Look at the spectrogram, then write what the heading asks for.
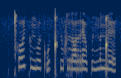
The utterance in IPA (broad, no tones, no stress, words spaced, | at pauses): ǀʰoɪ̯ kəŋuɪ̯kʷʼa ǃʰixʷrɔrɛʊ̯ piŋəŋ͡ǃe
